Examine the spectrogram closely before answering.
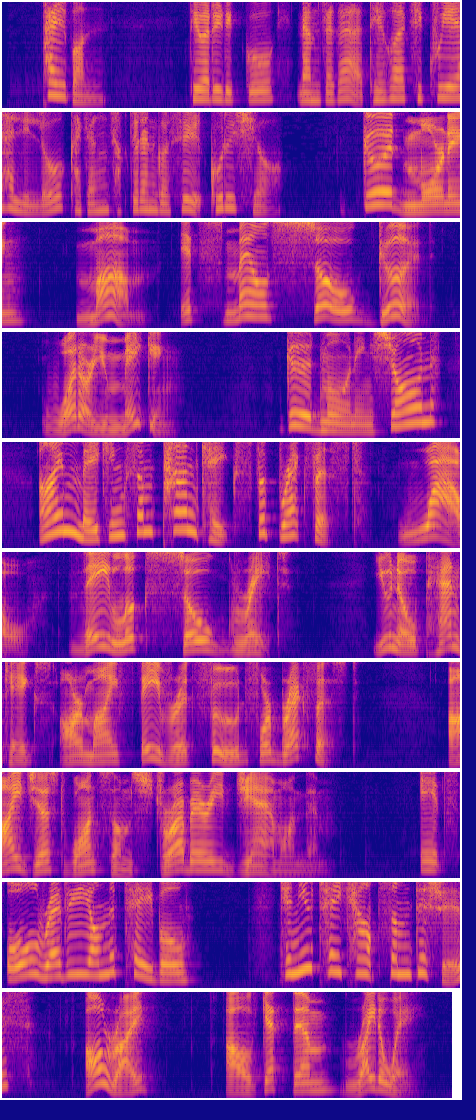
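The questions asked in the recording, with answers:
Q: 대화를 듣고 남자가 대화 직후에 할 일로 가장 적절한 것을 고르시오.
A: 접시 꺼내기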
